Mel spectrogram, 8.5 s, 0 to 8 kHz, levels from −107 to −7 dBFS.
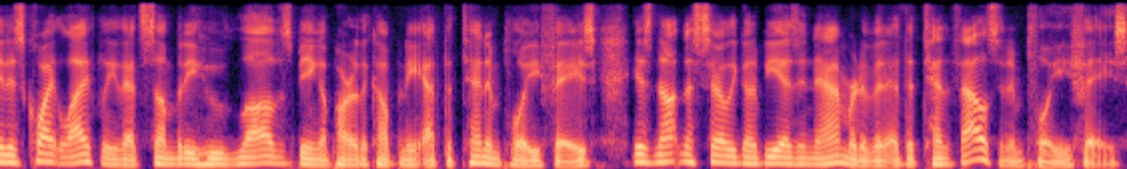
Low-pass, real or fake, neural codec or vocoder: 7.2 kHz; real; none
